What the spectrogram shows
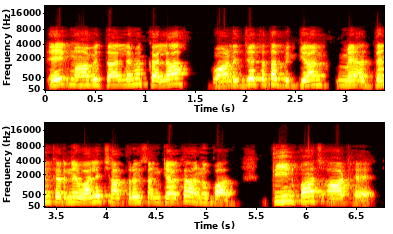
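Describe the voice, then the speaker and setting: A man's voice: high-pitched, fairly even intonation, a little fast, fairly bright tone. A man from teaching a maths class, working each problem aloud and asking his students questions. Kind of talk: exam-prep maths lesson. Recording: dull lo-fi online class recording.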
